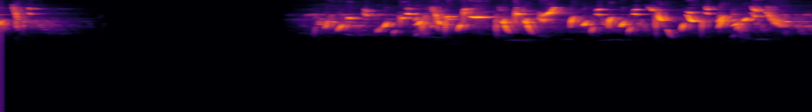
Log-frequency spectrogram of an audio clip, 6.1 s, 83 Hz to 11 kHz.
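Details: Goldfinch heard in a Dutch garden at Uddel, 10 April 2013: a brief twitter, a two-second pause, then a continuous jumble of bright, rapid chirps and tinkling notes.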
